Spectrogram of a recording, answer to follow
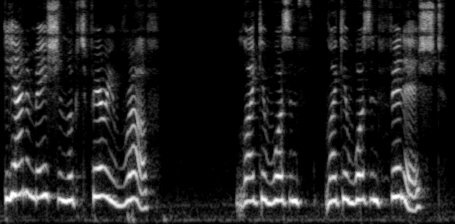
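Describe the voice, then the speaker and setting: A woman narrating a horror story in a halting way, with frequent restarts. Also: extremely high pitch, warm tone. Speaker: creepypasta narrator. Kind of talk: unscripted horror story reading.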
